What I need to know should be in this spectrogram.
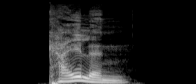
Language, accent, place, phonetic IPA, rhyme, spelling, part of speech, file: German, Germany, Berlin, [ˈkaɪ̯lən], -aɪ̯lən, Keilen, proper noun / noun, De-Keilen.ogg
- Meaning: dative plural of Keil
